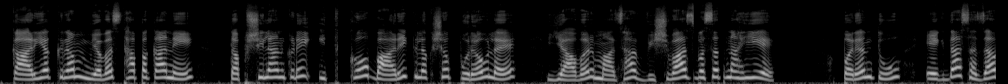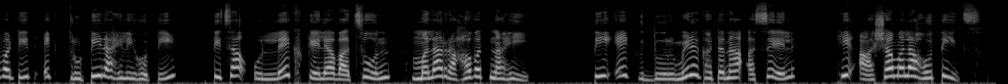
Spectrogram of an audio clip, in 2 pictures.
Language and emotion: Marathi, surprised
